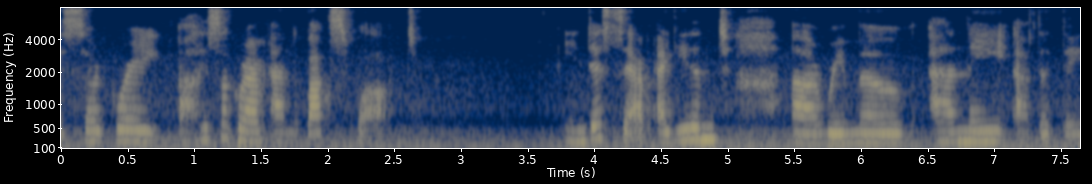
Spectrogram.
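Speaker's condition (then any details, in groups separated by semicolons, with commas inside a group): No condition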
